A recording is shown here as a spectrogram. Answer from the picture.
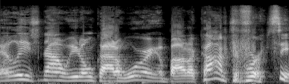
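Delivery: put-on full-on, thick local Chicago accent. Quoting a guy from local Bears talking points, in a thick Chicago accent. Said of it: "in the most Chicago accent".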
